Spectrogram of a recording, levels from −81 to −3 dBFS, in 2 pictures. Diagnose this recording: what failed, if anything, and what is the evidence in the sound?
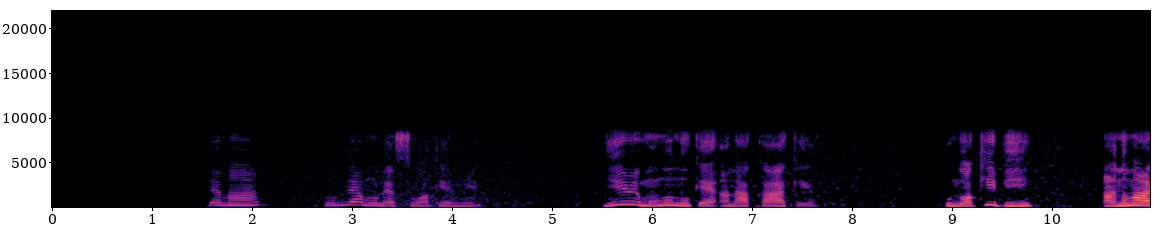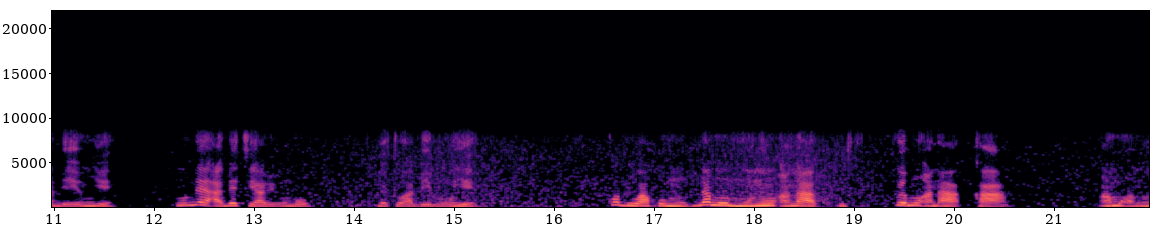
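Overdone noise removal in the call processing stage, present for the whole clip. The background drops and breaks up into twinkling specks. The suppressor is cutting frequency bands it takes for noise, and the quiet parts of the speech go with them.

Automatic gain rising, also in call processing, happens twice: from 1.38 to 4.32 s by about 6 dB, and from 5.48 to 15.09 s by about 15 dB. Speech and background swell together, because the gain control judged the input too quiet and raised it gradually.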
